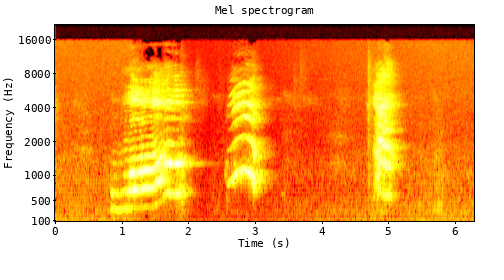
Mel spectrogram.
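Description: A woman cries out in pain with high, rising yelps.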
